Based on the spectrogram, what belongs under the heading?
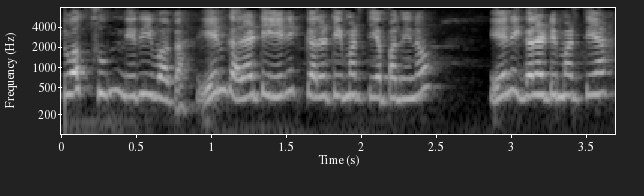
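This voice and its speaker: An exasperated young family member, played by a woman in an amateur comedy skit who argues back and pleads for calm. Her voice is extremely high and the words tumble out at great speed. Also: very fast. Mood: protesting. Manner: protesting, pleading. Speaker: actor in a village family skit.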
